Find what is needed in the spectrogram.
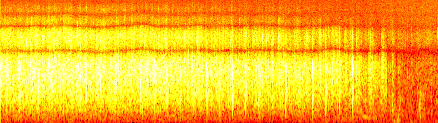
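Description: Audience applauding, a dense wash of clapping that thins to scattered claps and dies away near the end.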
